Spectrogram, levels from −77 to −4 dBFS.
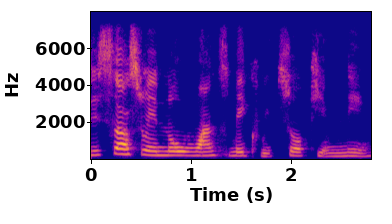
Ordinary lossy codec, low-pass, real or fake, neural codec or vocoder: none; 7.2 kHz; fake; codec, 44.1 kHz, 3.4 kbps, Pupu-Codec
